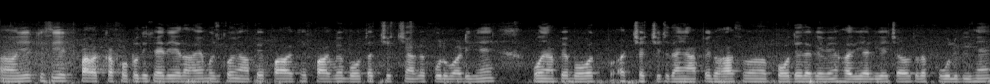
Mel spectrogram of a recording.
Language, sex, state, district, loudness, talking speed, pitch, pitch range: Hindi, male, Haryana, Rohtak, -21 LUFS, 270 wpm, 135 Hz, 130-140 Hz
